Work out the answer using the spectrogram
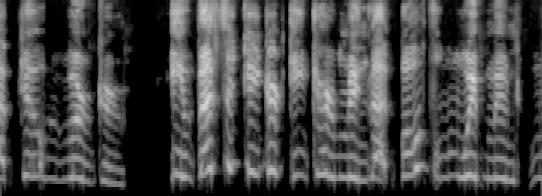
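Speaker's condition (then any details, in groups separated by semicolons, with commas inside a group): Physical speech impairment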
